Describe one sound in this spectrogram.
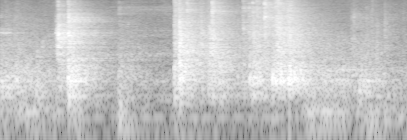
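Cutlery rattles in a drawer.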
